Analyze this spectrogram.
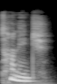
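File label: "tonnage", British English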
